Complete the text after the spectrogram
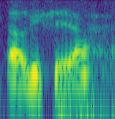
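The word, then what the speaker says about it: Alicea: Jose Alicia.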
